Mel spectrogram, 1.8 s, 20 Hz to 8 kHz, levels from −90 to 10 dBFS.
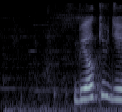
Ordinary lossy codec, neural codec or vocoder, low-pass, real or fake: none; none; 7.2 kHz; real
